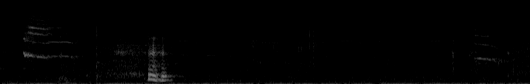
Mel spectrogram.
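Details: Four-week-old RagaMuffin kittens of the Winter Wonderland litter, playing with a sheet indoors, give high, thin meows: a short one near the start, a louder burst after, and a falling mew at the end, with soft human talk and rustling.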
